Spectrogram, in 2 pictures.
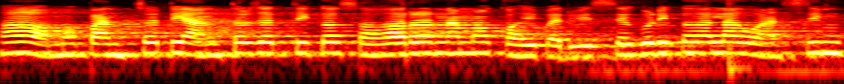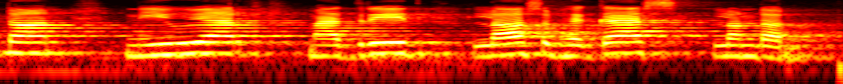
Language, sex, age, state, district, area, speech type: Odia, female, 30-45, Odisha, Nayagarh, rural, spontaneous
